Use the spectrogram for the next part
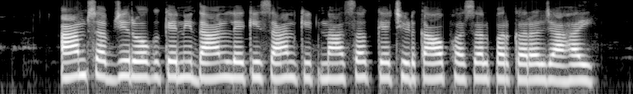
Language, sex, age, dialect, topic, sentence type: Magahi, female, 31-35, Southern, agriculture, statement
